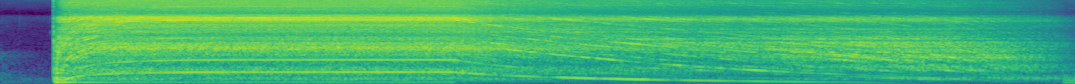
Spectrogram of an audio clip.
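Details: Genesis vacuum cleaner, one good unit built from two, after replacing a ring; it spins up fast to a steady, clean high whine and coasts down smoothly after switch-off, with no grinding or rattle.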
